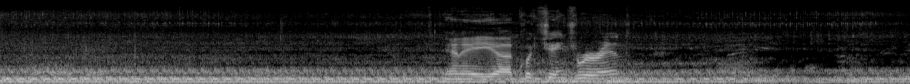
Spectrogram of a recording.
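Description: A hot rod with a flathead engine idles with a steady, throaty exhaust rumble nearby while people talk over it.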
